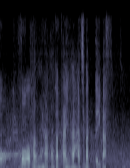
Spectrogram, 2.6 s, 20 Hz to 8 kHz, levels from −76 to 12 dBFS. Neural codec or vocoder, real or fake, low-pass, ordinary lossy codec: codec, 16 kHz in and 24 kHz out, 0.6 kbps, FireRedTTS-2 codec; fake; 7.2 kHz; none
